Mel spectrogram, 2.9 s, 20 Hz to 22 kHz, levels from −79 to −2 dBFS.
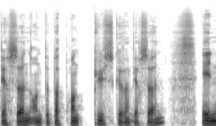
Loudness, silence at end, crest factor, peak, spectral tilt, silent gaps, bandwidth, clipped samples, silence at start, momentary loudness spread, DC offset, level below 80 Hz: -23 LUFS; 0 s; 20 dB; -2 dBFS; -5.5 dB/octave; none; 16 kHz; under 0.1%; 0 s; 8 LU; under 0.1%; -46 dBFS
